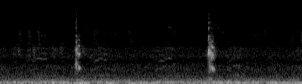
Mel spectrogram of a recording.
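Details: Two sharp, loud, slightly harsh calls about 1.3 seconds apart from a Eurasian coot pair building a nest among water plants at Wangsong Lake, over low rumble and faint high bird twitters.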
